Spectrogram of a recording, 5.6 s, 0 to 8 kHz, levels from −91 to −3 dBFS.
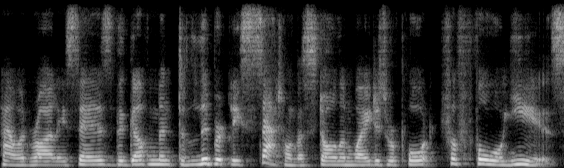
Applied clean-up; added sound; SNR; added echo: neural mask model DeepFilterNet 3.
